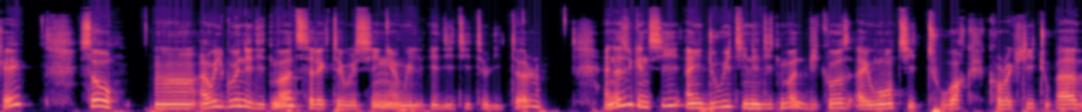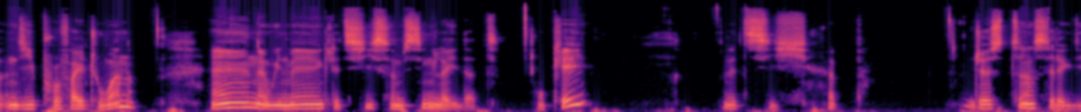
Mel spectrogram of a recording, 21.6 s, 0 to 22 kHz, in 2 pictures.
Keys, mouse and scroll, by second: 1.5 click, 1.8 Tab, 2.7 a, 5.2 click, 6.9 g, 10.2 click, 10.6-14.9 middle drag, 12.4 s, 14.9 click, 15.0-21.6 middle drag, 16.6 Tab, 18.8 Tab, 21.3 Tab.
